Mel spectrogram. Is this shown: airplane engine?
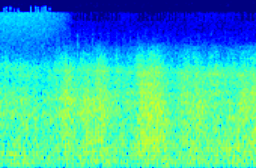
yes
